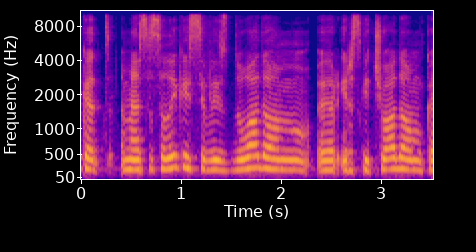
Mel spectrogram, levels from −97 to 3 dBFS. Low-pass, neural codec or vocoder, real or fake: 9.9 kHz; none; real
